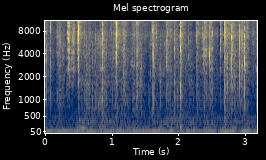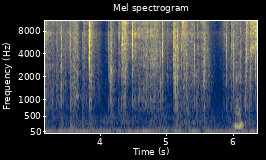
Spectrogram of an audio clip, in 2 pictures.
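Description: A self-sealing cellophane bag crinkles in rapid, irregular bursts, close and fairly quiet, with a low steady hum underneath.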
